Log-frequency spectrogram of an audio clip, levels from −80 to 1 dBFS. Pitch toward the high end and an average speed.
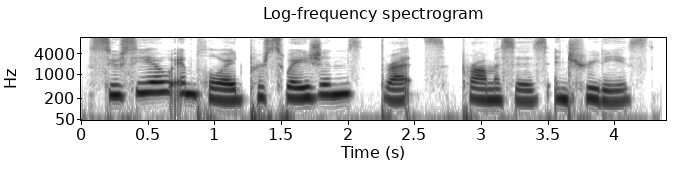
No: high, 210 Hz; slow, 80 wpm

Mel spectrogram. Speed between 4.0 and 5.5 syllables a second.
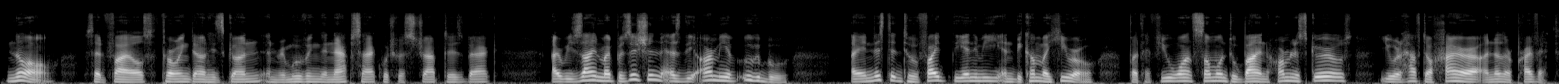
No: 5.8 syllables/s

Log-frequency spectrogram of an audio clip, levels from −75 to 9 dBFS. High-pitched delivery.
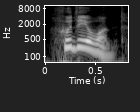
No: medium, 180 Hz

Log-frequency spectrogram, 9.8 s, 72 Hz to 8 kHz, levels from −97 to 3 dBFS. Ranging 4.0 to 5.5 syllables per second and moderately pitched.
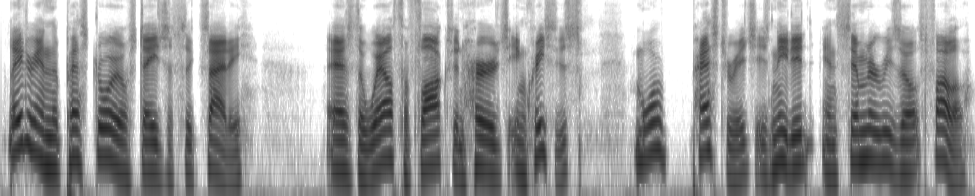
Yes: 4.9 syllables/s; medium, 145 Hz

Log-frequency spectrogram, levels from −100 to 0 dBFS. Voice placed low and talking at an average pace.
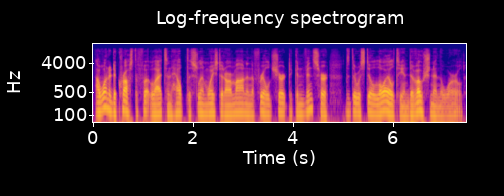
No: low, 110 Hz; fast, 235 wpm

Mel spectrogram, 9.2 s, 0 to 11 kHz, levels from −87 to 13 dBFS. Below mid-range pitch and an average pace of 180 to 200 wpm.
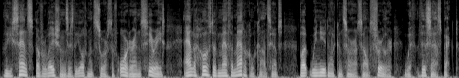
Yes: low, 105 Hz; average, 185 wpm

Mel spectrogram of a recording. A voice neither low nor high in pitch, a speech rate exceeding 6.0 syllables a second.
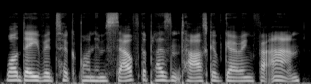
Yes: medium, 170 Hz; 6.2 syllables/s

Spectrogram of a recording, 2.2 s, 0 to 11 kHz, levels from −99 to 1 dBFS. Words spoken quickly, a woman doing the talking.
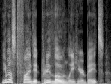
No: fast, 215 wpm; male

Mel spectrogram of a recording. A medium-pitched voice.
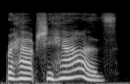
No: very high, 265 Hz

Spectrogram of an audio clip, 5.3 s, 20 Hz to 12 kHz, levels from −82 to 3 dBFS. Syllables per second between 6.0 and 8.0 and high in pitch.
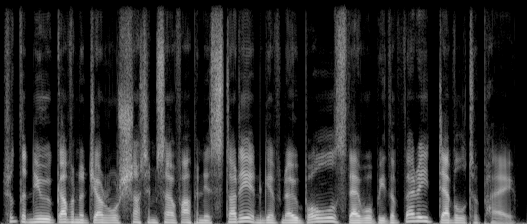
No: 6.3 syllables/s; low, 130 Hz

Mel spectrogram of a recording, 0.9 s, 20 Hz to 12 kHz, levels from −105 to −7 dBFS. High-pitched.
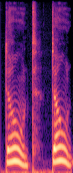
Yes: high, 230 Hz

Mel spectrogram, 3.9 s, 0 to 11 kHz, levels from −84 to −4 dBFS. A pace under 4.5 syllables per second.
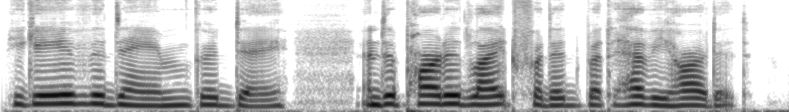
No: 5.1 syllables/s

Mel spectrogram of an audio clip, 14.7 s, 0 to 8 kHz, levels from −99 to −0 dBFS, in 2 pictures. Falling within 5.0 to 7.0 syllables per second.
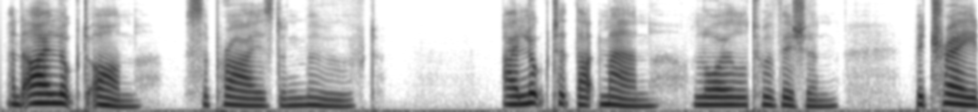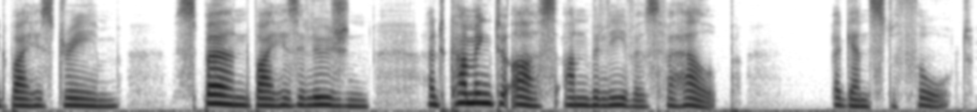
No: 4.5 syllables/s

